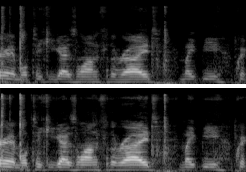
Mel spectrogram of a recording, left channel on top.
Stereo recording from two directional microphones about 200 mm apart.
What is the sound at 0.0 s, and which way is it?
Speech, 10° right (ahead or behind).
